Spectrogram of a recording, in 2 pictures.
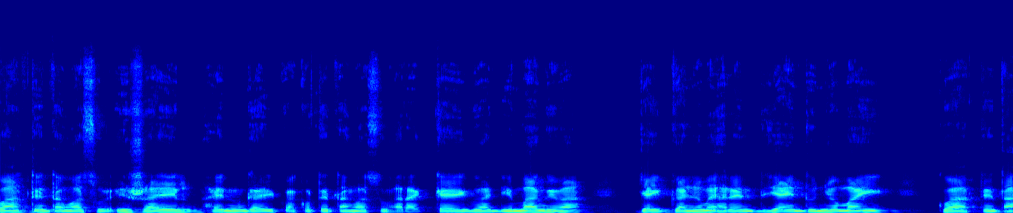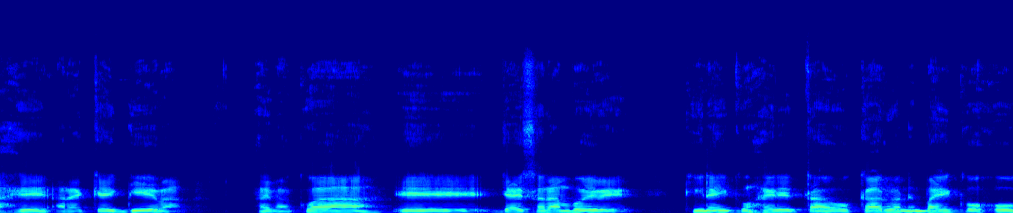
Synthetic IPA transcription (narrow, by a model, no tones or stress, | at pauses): at̪ẽnt̪ãwʷasuʔisrae̞lhaenũŋɡaekʷakot̪ent̪ãwʷasuaɾakaewaɲẽmãŋẽβa | d͡ʒajkʷaɲõmãj̃ɦaɾenaend̪uɲõmãj̃ | kʷat̪ẽnt̪aɦeaɾakaeɡʷeβa | haeβakʷaed͡ʒaesaɾamboeβe | kĩɾãj̃koɦaeɾet̪aokaɾuanẽmbaekoho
